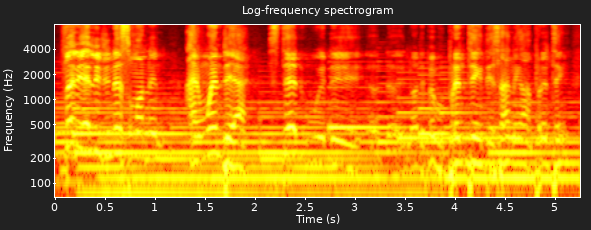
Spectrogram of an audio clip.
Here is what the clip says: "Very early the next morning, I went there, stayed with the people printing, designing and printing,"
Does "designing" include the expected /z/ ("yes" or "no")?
no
